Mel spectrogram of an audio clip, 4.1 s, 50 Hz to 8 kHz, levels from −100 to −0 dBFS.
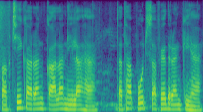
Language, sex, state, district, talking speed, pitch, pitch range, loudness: Hindi, male, Jharkhand, Palamu, 175 wpm, 125 Hz, 120-140 Hz, -16 LUFS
